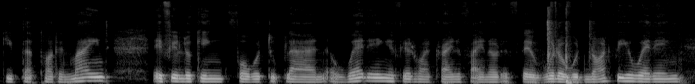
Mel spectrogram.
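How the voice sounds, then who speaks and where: A woman giving a tarot reading straight to the viewer, gentle and reassuring, her voice nasal from a cold and congestion. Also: very deep voice, vocal fry. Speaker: tarot reader. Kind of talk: casual tarot reading to camera.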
